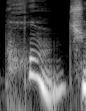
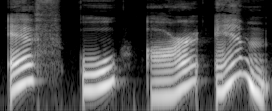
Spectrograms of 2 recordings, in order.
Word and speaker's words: form: 뭐 골프를 치시는 분들 아니면은 뭐 여러 가지 수영을 하신다거나 뭐 볼링을 하시는 분들 이런 폼 중요시 여기잖아요. 자세라는 의미로도 쓰일 수가 있는 단어인데요. 철자는 F O R M 이라는 철자입니다. 발음이 다르겠죠. 폼이 아니라 form form form 이렇게 해 주셔야 되겠습니다.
